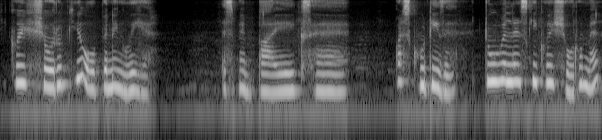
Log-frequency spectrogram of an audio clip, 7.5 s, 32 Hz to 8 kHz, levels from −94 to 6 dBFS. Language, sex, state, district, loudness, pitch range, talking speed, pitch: Hindi, female, Uttar Pradesh, Varanasi, -25 LUFS, 215-305 Hz, 135 wpm, 250 Hz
